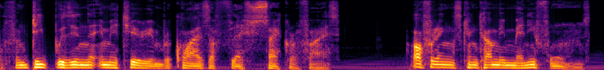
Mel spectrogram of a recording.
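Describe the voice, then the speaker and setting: Low, husky male dark-fantasy narrator. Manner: grave, formal, ominous storytelling. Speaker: narrator of a fantasy war-game lore guide. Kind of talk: scripted dramatic lore narration. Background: music.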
